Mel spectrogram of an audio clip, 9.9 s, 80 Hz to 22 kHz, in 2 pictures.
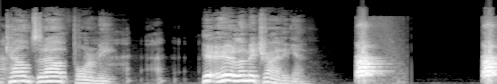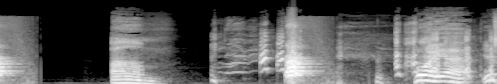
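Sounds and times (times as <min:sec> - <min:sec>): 
speech: 0:00.0 - 0:01.2, 0:02.0 - 0:03.1, 0:06.1 - 0:06.6, 0:08.7 - 0:09.9
laughter: 0:00.8 - 0:02.0, 0:07.1 - 0:09.9
dog barking: 0:03.6 - 0:04.0, 0:04.8 - 0:05.2, 0:07.8 - 0:08.2.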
